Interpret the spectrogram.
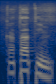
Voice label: "katatim", Yawa; cockroach; unat

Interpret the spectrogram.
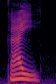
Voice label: "kai", Wamesa; papeda spoon

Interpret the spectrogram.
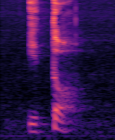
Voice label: "impotent", Ibibio

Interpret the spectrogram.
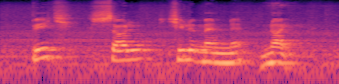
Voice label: these three black pigs of mine, mokilese

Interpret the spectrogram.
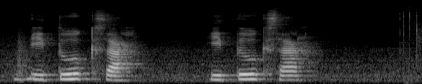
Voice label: "adivino", Nasa Yuwe; paez

